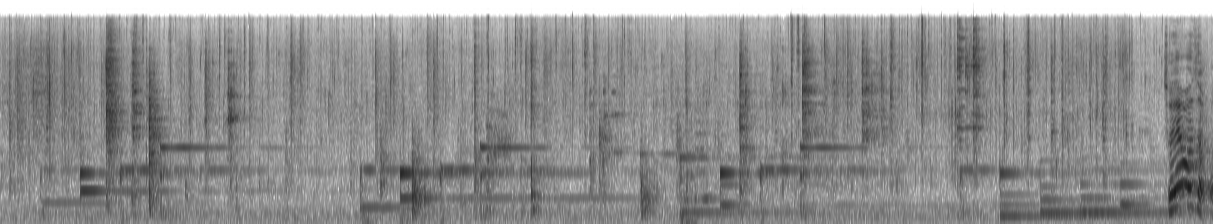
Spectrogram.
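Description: Soft background music of held notes over an egg sizzling in a stainless steel frying pan, with scattered clinks of a metal spatula and utensils.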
